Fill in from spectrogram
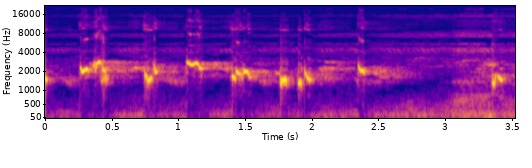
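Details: Short burst of yellow-vented bulbul song, recorded outdoors in a cool natural setting: a handful of quick liquid chirps and warbled notes, then a lull with one last chirp near the end, faint background hum.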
